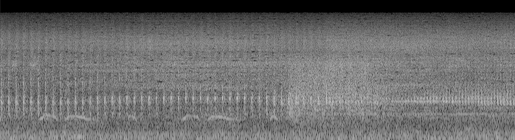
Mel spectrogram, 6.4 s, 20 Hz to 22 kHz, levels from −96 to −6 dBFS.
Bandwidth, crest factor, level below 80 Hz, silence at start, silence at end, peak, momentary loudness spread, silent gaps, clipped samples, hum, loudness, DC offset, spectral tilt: 16 kHz; 16 dB; -48 dBFS; 0 s; 0 s; -14 dBFS; 5 LU; none; under 0.1%; none; -28 LUFS; under 0.1%; -0.5 dB/octave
